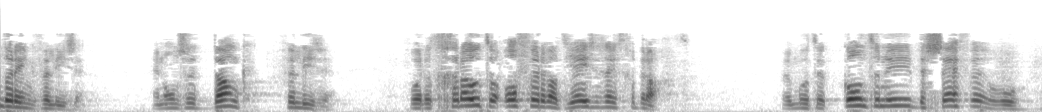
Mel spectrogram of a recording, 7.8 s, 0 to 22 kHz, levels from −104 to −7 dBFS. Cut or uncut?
uncut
